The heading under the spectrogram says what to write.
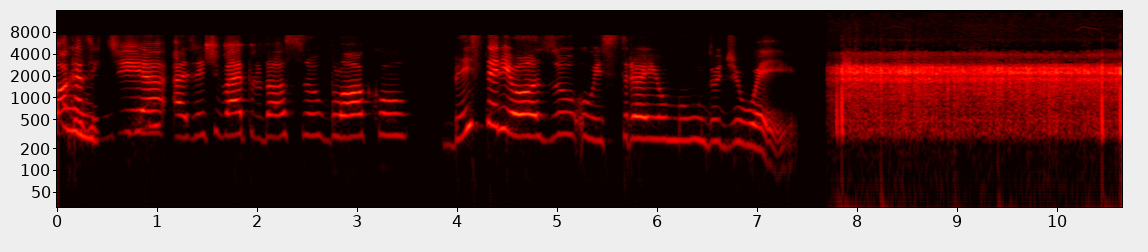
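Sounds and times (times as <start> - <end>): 
speech: 0.1 - 7.9
radio static hiss from an interrupted broadcast signal: 7.7 - 10.6.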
